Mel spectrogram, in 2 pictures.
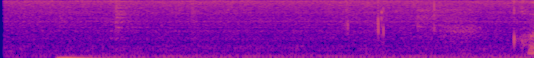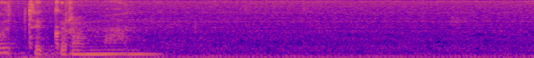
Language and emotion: Russian, sad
